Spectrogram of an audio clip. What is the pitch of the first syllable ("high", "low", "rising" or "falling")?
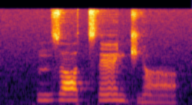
high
